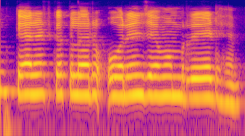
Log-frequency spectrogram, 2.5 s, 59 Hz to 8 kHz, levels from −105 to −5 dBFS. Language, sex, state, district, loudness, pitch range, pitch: Hindi, female, Jharkhand, Garhwa, -13 LUFS, 240-270 Hz, 255 Hz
